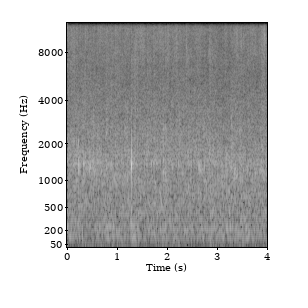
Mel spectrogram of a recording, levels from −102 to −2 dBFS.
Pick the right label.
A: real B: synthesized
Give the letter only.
B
